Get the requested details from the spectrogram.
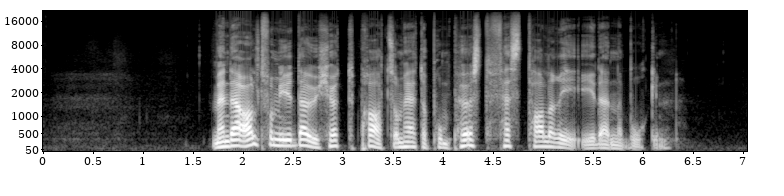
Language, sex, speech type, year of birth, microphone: Norwegian, male, read, 1973, Shure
